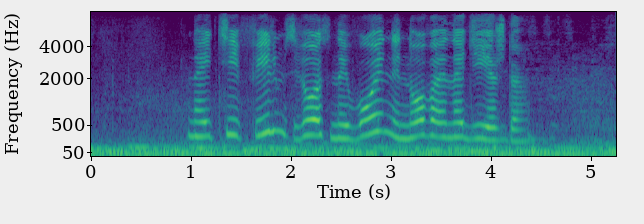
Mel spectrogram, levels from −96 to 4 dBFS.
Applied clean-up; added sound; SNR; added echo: none; none; none; none.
